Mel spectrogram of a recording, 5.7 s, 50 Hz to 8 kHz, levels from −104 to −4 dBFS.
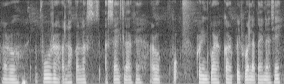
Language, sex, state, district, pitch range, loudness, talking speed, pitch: Nagamese, male, Nagaland, Dimapur, 110-120 Hz, -20 LUFS, 135 wpm, 115 Hz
